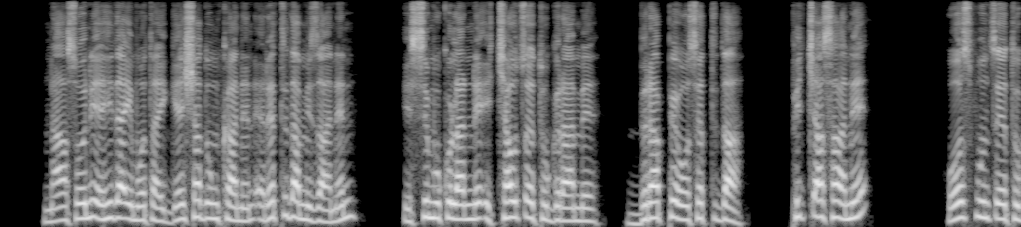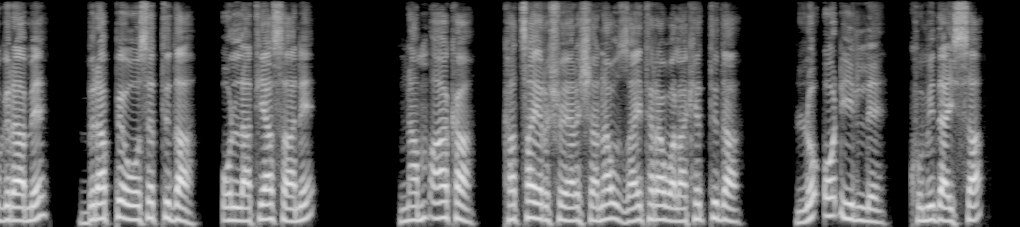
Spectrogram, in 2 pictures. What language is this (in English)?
Gofa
